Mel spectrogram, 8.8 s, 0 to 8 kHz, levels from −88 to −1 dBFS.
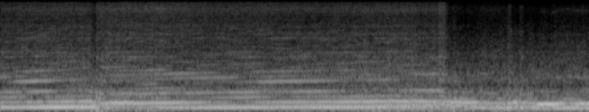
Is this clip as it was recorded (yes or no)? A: no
